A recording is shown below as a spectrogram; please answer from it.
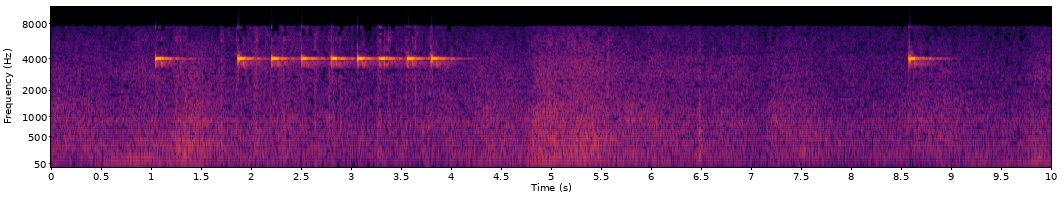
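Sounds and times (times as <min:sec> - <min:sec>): high-pitched electronic beeps: 0:01.0 - 0:04.2, 0:08.6 - 0:09.0.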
